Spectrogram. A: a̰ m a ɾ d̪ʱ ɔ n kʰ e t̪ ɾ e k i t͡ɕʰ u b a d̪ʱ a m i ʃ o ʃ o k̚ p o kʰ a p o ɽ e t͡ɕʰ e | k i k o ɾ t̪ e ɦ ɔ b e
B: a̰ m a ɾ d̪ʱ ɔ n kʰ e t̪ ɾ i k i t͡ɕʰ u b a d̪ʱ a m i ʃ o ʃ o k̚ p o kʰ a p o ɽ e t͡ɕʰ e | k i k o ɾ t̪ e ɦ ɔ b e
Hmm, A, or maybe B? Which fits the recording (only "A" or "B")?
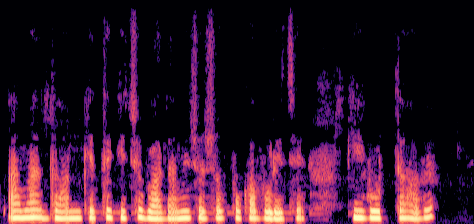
A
